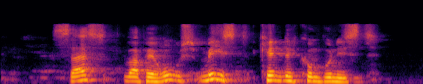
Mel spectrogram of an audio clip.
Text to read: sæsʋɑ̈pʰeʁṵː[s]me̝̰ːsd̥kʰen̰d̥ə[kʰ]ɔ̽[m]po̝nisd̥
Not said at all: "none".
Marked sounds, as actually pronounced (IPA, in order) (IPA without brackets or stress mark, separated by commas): s, kʰ, m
